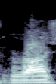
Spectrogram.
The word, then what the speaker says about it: garage: There is an alternative pronunciation, a garage. It can be pronounced either way. For those who are interested in the history of the language, we have borrowed a lot of words from French, such as garage. Of course, that's the French spelling. And then it becomes anglicized with a stress on the first part of the word. So we get garage.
